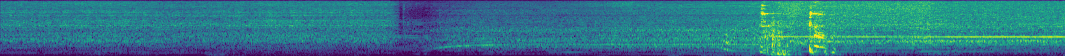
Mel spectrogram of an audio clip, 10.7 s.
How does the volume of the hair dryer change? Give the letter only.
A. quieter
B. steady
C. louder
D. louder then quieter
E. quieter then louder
C.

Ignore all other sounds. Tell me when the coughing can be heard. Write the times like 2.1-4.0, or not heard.
7.5-8.4.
